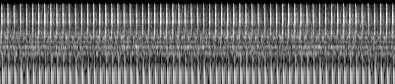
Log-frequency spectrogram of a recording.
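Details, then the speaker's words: Columbia Parcar (Freightliner-badged) golf cart after a new fuel line was fitted, with the fuel filter suspected clogged and no fuel pump action: steady, even cranking pulses for eight seconds that never fire; cranks but won't start, likely fuel-starved. "Okay, we weren't getting any pumping action with what we have. I think that filter's clogged and everything."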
